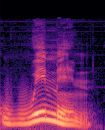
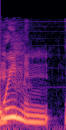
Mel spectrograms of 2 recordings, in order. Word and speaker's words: women: We're women. Okay. – Women. – Una mujer is a woman. Pero al convertirse al plural, cambia la pronunciación de la O. En vez de decir woman, decimos women.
